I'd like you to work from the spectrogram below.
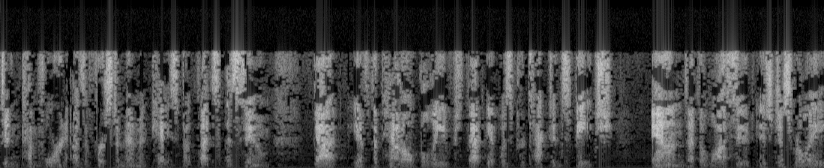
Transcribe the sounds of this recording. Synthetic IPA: d̥ɪdⁿn̩kʰʌ̃ɱfɔɹwə̰˞ɾɨ̰zɨfɜ˞stɨmɛ̃nmɨ̃nkʰeɪsb̥ʌt̚ˡlətsɨsʉ̃m | ðɨɾ | ʔɪfðɨpʰænl̩ˠbəliv | ðɨɾɪʔ̚wʌz̥pʰɹ̥ɨtʰɛk̚tɨ̃nspit͡ʃ | ʔɨ̃nðɨt̪̚ðəlɔsʉɾɪ̰zd͡ʒʌst̚ɹɪ̰lˠi

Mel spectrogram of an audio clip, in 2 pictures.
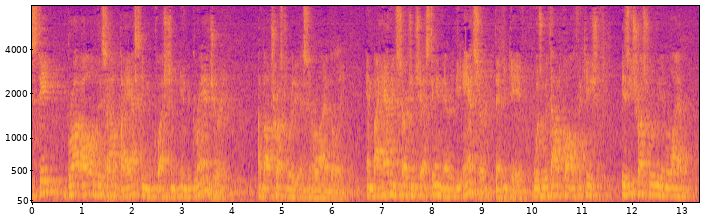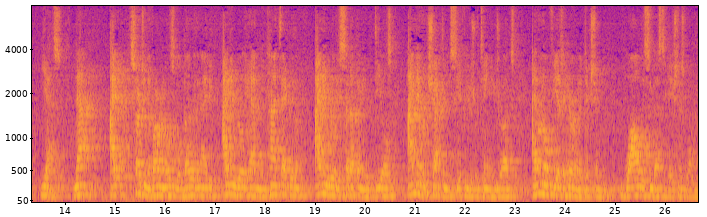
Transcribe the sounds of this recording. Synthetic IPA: steɪt̚b̥ɹɔɾʔɔlˠʌvðɪsaʊt̚b̥aɪæskɪ̃ŋðɨkʰw̥ɛst͡ʃɨ̃nɪ̃nðɨɡɹæ̃nd͡ʒʊɹḭ | əbaʊtʰɹ̥ʌst̚wɜ˞ðinɨsɨ̃n̩ɹəlaɪɨbɪlˠəɾḭ | ɨ̃nbaɪɦævɪ̃ŋsɑɹd͡ʒɨ̃n̩t͡ʃʰæstẽɪ̃nðə˞ðiʔæ̃nsə˞ðɨt̚hiɡeɪvwʌzwɨθaʊt̚kʰw̥ɑlˠəfɨkʰeɪʃɨ̃n | ɨz̥itʰɹ̥ʌst̚wɜ˞ðiɨ̃nɹəlaɪɨbl̩ˠ | jɛs | na | ʔaɪsɑɹd͡ʒɨ̃ntnɨvɑɹə̃nðoʊzlɪl̩ˠbɛɾə˞ðɨ̃naɪɾiʔaɪɾɪdⁿn̩ʔ̚ɹɪlˠiɨvɛnikʰɑ̃ntʰæk̚t̚wɨð̥ɨ̃mʔaɪɾɪdⁿn̩ʔ̚ɹɪlˠisɛɾʌpɛniʌvɨdilˠz | ʔaɪnɛvə˞t͡ʃʰɛk̚t̚ɨ̃mtʰɨsiɨfhiwʌzɹɨtʰẽɪ̃nɪ̃ŋdɹʌɡz | aɪɾõʊ̃nːoʊəfhiɨzɨɦɛɹɨ̃nɨdɪkʃɨ̃n | waɪlˠðɪsɱ̩vɛstɨɡeɪʃɨ̃nɨzɡoʊɪ̃ŋ

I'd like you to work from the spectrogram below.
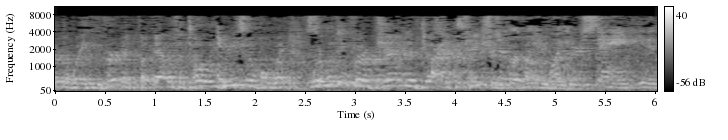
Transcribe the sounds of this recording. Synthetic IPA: t̪̚ðəweɪiɦɜ˞ɾɨt̚b̥ʌt̪̚ðɨt̚wʌzɨtʰoʊɾl̩ˠiɹiznəbl̩ˠweɪ | wɪɹlʊkɪ̃ŋfə˞ɨb̚d͡ʒɛk̚tɨvd͡ʒʌstɨfɨkʰeɪʃɨ̃nfə̃˞ | wʌə˞seɪɪ̃ŋɪ

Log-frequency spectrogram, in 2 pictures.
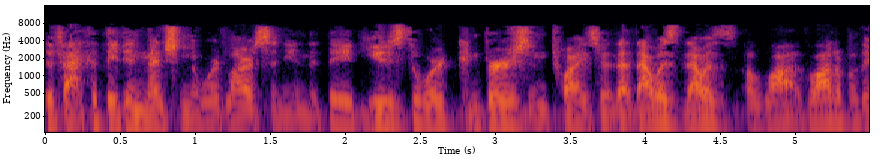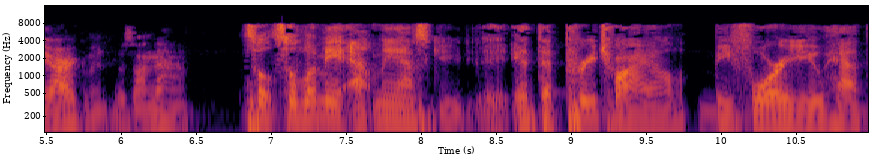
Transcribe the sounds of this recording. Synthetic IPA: ðɨfæk̚ðɨt̪̚ðeɪdɪdⁿn̩mɛ̃nʃn̩ðəwɜ˞dˡlɑɹsɨ̃nĩɨ̃nðɨt̪̚ðeɪdjʉzðəwɜ˞d̚kʰɨ̃ɱvɜ˞ʒɨ̃ntʰw̥aɪsə˞ðɨt̪̚ðɨt̚wʌzðɨt̚wʌzəlɔ̰ɾlɔɾʌvðiɑɹɡjmɨ̃nʔwʌzn̩ðət̚ | soʊsoʊlɛt̚miʔæ̰ʔn̩liæskjʉɪt̪̚ðɨpʰɹ̥itʰɹ̥aɪl̩ˠbɨfɔɹjɨɨd̪̚

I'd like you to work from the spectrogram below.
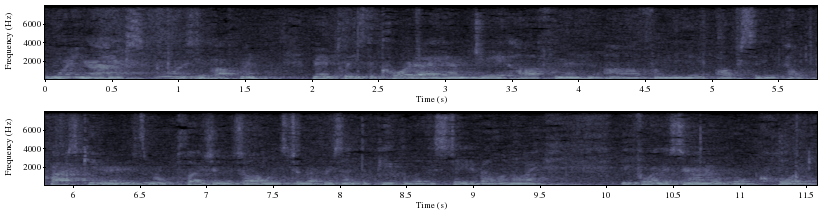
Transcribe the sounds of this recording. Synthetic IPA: mɔ̃ɹnɪ̃ŋjə˞ænɨksɪstə˞ɦɑfmɨ̃n | meɪɨt̚pʰl̥izðɨkʰɔɹɾaɪɨ̃md͡ʒeɪɦɑfmɨ̃nfɹʌ̃mðiɔfɨsɨɾiɨvhɛl̚ˠpʰɹ̥ɑsə̥kʰjʉɾə˞ɨ̃nɨtsmaɪpʰl̥ɛʒə˞ɨzɔlˠwiz̥tʰɨɹɛpɹɨzɛ̃nðɨpʰipl̩ˠʌvðɨsteɪɾʌvɛlˠənɔɪ | b̥ɨfɔɹðɪsãʊñə˞bl̩ˠkʰɔɹt̚

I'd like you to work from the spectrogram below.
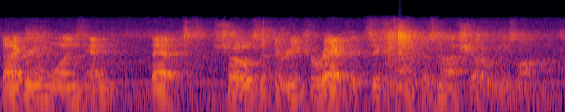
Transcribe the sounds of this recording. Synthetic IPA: d̥aɪɨɡɹæ̃mwʌ̃nɨ̃n | ðɨt̚ | ʃoʊzðɨt̪̚ðə˞ɪ̃kʰə˞ɛk̚t̪̚ðɨt̪̚b̥ɪɡwɔ̃ndʌznətʃoʊwɨ̰̃nizlɔ̰̃ŋ

